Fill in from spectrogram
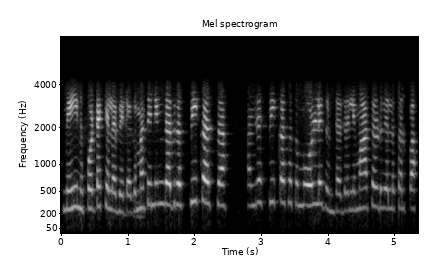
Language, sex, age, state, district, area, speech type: Kannada, female, 18-30, Karnataka, Udupi, rural, conversation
